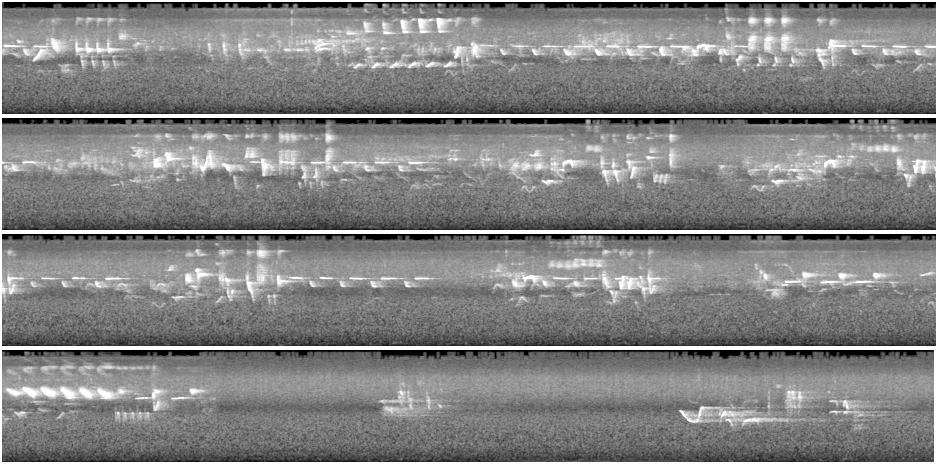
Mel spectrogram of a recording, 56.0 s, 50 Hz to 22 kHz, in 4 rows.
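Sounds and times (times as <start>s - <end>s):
songbirds singing and chirping: 0.0s - 45.3s
forest stream rushing: 0.0s - 56.0s.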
